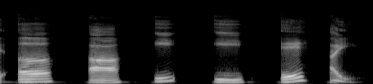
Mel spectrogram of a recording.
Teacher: अ वृत्त मुखी जिनमें होठ गोल नहीं होते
